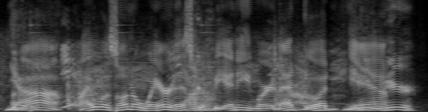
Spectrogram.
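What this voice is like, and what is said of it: Put-on Fargo North Dakota accent. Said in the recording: “That was Fargo. ... That's Fargo, North Dakota. ... That was a world tour of accents.”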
